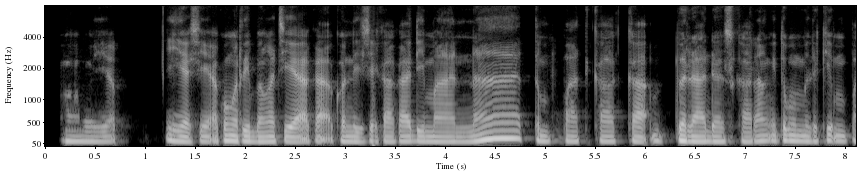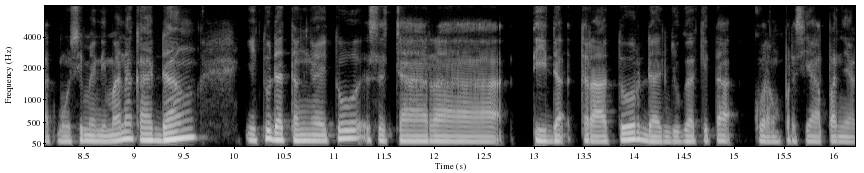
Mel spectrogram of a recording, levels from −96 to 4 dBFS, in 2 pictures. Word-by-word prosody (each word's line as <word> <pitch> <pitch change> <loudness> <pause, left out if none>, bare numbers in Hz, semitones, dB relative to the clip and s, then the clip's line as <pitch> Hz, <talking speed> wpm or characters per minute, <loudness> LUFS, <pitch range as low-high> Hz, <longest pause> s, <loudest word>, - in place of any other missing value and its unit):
Oh 110 -2 -3
iya. 105 +2 -5 0.5
Iya 110 -5 +1
sih 105 -1 -2
aku 120 +1 -1
ngerti 110 -1 +2
banget 105 0 0
sih 105 - +2
ya - - +4
Kak, - - -1
kondisi 105 0 -2
Kakak, 105 +1 -1
di 105 - +1
mana 105 +12 +2
tempat 110 -3 -5
Kakak 105 -1 -3 0.2
berada 105 -2 +3
sekarang 105 +2 -3
itu 115 +2 -1
memiliki 115 +1 -1
4 110 -1 -5
musim, 105 +1 -2
yang 115 -1 +1
di - - +1
mana 150 +6 +3
kadang 145 +8 +6 0.5
itu 130 +6 +2
datangnya 125 -3 +3
itu 165 +8 +1
secara 110 -3 -1 0.4
tidak 115 -1 +1 0.2
teratur, 115 +6 +2
dan 105 -1 -1
juga 110 +1 -2
kita 115 +1 -5 0.2
kurang 100 -3 -5
persiapan 105 -3 -5
110 Hz, 135 wpm, -24 LUFS, 105-120 Hz, 0.5 s, kadang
